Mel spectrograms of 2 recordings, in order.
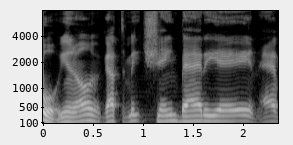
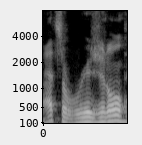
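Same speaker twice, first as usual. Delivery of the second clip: mock patronizing, superior, condescending tone; 3 semitones lower than usual. Retelling a driver's reaction to a team name: imitating condescending remark. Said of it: "all condescending".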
